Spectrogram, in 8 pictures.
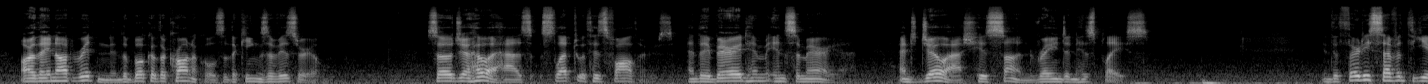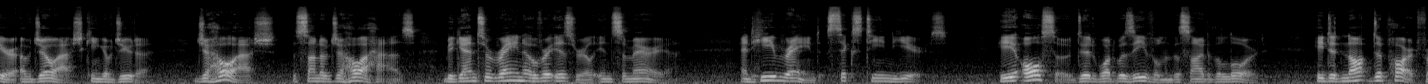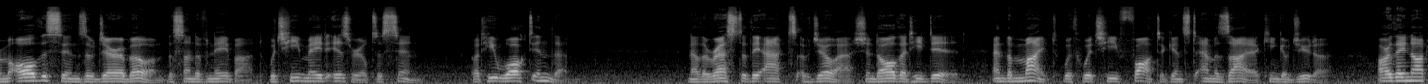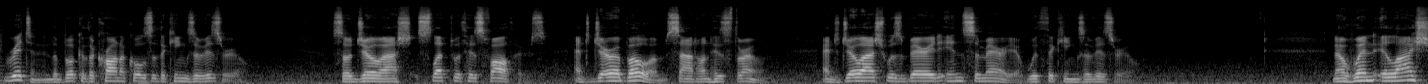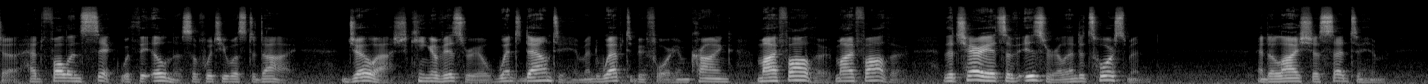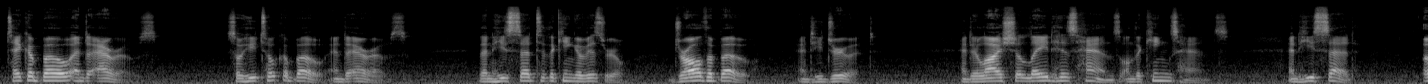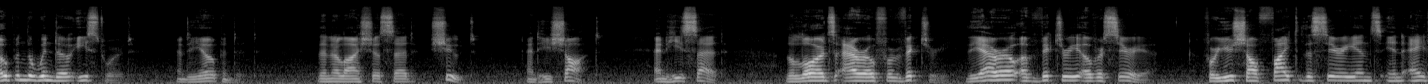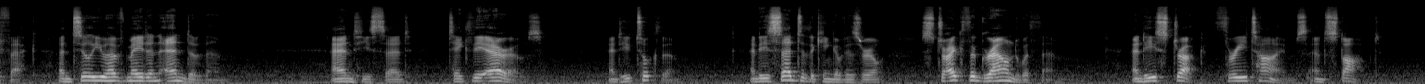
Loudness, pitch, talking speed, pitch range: -25 LUFS, 140 Hz, 170 wpm, 120-165 Hz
